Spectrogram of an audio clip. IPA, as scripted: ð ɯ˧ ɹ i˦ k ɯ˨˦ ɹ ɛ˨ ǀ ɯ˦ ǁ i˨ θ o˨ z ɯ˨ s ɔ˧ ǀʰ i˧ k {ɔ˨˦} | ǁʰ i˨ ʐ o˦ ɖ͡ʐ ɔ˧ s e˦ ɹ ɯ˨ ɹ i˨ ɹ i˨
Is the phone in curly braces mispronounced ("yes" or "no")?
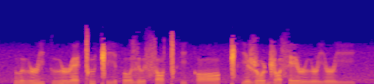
no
